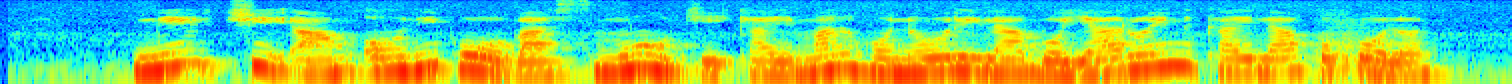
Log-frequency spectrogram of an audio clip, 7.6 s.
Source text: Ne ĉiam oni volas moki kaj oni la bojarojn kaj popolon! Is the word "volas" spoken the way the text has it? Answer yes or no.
no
